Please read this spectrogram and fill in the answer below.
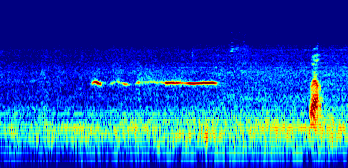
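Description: A single high whistling tone, a few short broken notes that settle into one steady note held for about a second and a half, over the low steady running hum of a train carriage.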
